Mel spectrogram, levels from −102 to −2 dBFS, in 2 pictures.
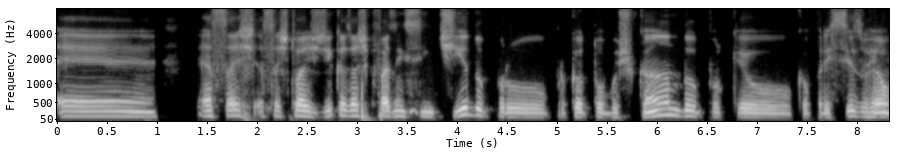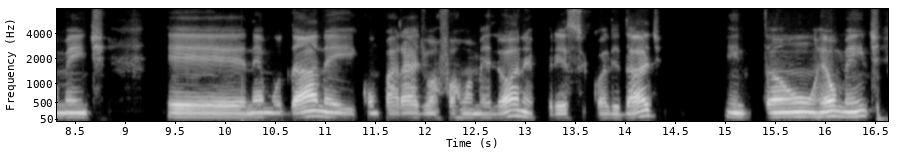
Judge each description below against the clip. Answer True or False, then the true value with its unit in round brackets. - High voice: False (115 Hz)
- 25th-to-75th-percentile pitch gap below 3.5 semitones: False (3.9 semitones)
